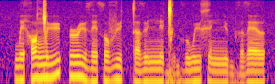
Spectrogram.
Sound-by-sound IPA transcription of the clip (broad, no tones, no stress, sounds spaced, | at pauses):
w e h ɔ ŋ͡ǀ y | ɹ y ð e θ o v y tː ɐ ð y nː ɪ ɡ͡ǀ ɪ bʱ u w y x ɪ nː y bʱ ə ð ɛ ə̯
